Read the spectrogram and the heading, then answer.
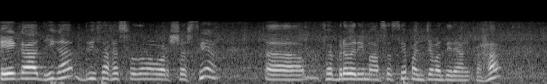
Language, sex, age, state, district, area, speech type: Sanskrit, female, 45-60, Kerala, Kozhikode, urban, spontaneous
